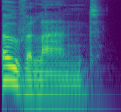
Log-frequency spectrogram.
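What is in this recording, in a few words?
"overland", British English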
